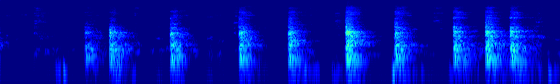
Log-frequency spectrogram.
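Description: Stylus writing on a digital writing surface: a run of short taps and scrapes, about two a second, as the pen forms letters and symbols.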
